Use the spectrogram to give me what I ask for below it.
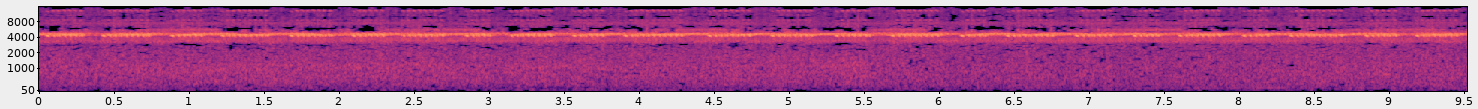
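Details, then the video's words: Insect trilling continuously at a high pitch in a calming nature-sound recording for study and sleep, evenly pulsed chirps repeating several times a second with occasional short softer moments. "Nature Sound of nature sounds scenery L · insect"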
